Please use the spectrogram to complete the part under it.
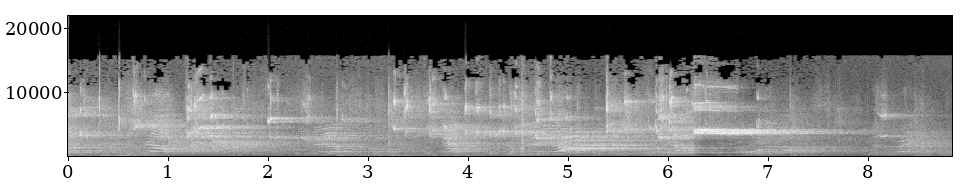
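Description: Sneakers squeak sharply on a hard court, echoing in a large hall.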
